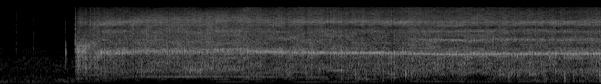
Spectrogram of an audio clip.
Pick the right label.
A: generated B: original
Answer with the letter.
A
